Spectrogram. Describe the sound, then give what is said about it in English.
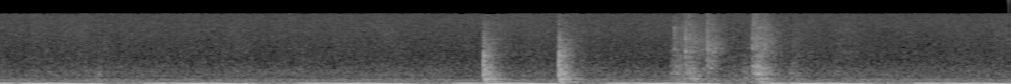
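Over a steady low hum, two sharp thuds like footsteps land a second apart as someone comes to the front door, followed by a quick cluster of clicks and clunks as the door latch rattles and the front door opens. “Footsteps. Someone's coming to the front door.”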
